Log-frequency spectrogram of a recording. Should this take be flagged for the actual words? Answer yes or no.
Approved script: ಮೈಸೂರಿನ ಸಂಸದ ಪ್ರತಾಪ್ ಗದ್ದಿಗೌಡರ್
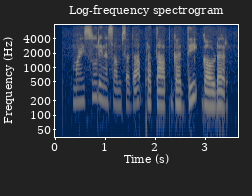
no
